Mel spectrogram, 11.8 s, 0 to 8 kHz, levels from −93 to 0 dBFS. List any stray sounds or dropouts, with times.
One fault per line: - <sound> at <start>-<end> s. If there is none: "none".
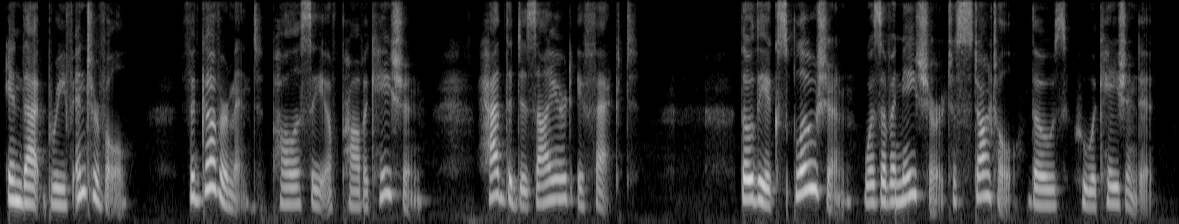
none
